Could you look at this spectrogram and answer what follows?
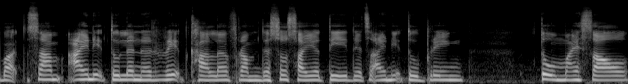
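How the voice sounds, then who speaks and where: A woman's fairly slow, monotone, flat delivery on a very clean recording with a silent background. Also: medium pitch for a woman. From Indonesia. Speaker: domestic worker and writer. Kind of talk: casual chat.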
